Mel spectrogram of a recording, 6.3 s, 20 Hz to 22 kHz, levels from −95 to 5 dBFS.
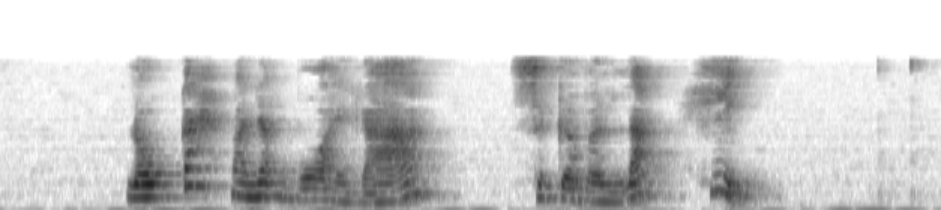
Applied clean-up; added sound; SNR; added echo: none; none; none; reverberation time 0.4 s.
